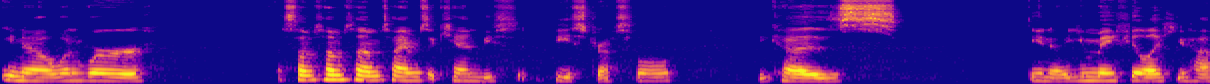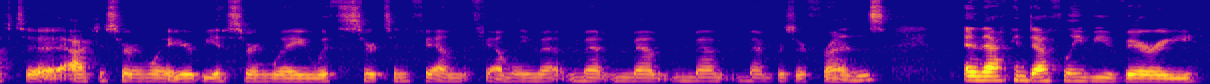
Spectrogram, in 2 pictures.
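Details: Female host who stutters, speaking in a stuttering livestream hangout; stuttering.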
